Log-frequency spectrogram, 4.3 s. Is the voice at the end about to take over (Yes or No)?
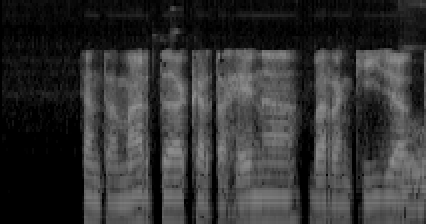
No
